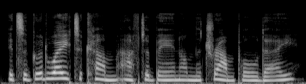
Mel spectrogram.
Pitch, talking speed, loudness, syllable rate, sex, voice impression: 215 Hz, 255 wpm, -20 LUFS, 4.9 syllables/s, female, feminine, slightly adult-like, slightly cute, slightly calm, slightly friendly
